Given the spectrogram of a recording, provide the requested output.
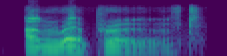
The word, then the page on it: Unreproved: British English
